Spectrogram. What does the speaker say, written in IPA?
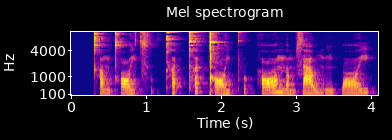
kʰɐ˨˩mkʰɔː˨˩jt͡sʰʊ˧k̚ t̪ʰɐ˨˥t̚pʰɐ˥t̚kʰɔː˨˩j pʰʊ˨˥k̚hɔː˨˥ n̪ɐ˨˩msaː˨˥wmʊ˨ŋ pɔː˨˥j

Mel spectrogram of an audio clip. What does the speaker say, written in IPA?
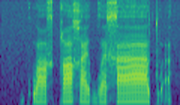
kʷʼɑːxqaχæe̯ ɡʷæxaːtʷa̰

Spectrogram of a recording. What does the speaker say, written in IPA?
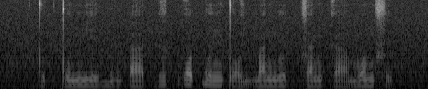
t̪ə˨˩k̚ t̪o˨˩˦ɲe˨˩˦ɓu˨˩ ʔaː˨˩k̚ɣə˦˥k̚vɔ˦˥t̚wə˧˥ŋ t̪ɔ˨˩˨jma˧ŋ lə˦˥k̚sa˧˥ŋkaː˨˩˦ mɔ˧˥nse˨˩k̚

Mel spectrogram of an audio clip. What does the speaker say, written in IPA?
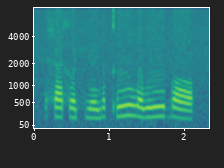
xæxɤfʲɘːjə kʼɯːwə wɯː ɠɔ

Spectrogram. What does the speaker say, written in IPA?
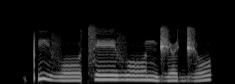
pʼi˥˩ voː˩t͡seː˥ voː˧nd͡ʒə˞˩d͡ʒo˩˥

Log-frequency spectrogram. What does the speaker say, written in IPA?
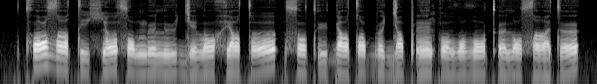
tʰɔzˤæ tiçɑ̃sˤø mølʉɟe lɔhetˤɑ̃ | sɔtʼyɠætˤʉ bœɟɑpʼɛ̃kɔ̃ ðˤʉðˤʉkʼœ løsˤætœ

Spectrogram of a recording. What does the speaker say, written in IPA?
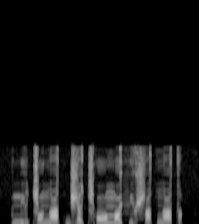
mʲɒcɔnɒtˤ d͡ʒəcʰɔ mɒfʲoʃɒtˤnɯtˤ

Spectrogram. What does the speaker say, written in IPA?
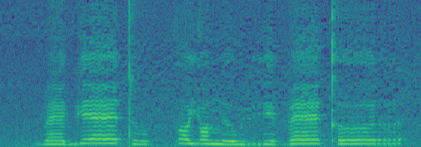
bæ˨bʲæː˦ tʊː˨kːɒ˦jɒ˧nəː˨w rʲɛ˨ bæː˦kʼʌː˦r

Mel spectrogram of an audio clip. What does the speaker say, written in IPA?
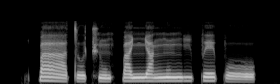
k͡paː˦˨ tʊ˨t͡ʃũ˨ k͡pa˦ɲa˦ŋũ˦ŋi˦ pe˦ poː˨

